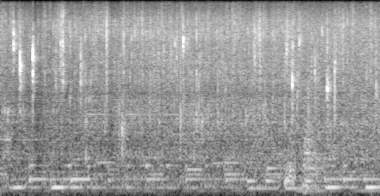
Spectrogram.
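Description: Vegetable Manchurian balls deep-frying in hot oil in a steel wok, being fried a second time to crisp them: a steady sizzling hiss with scattered crackling pops.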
